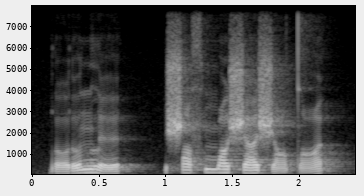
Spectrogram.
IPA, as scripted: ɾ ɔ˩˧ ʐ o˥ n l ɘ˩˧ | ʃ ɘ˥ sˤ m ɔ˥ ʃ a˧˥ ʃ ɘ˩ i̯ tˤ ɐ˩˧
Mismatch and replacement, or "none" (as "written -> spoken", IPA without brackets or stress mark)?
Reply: ʐ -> ɾ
